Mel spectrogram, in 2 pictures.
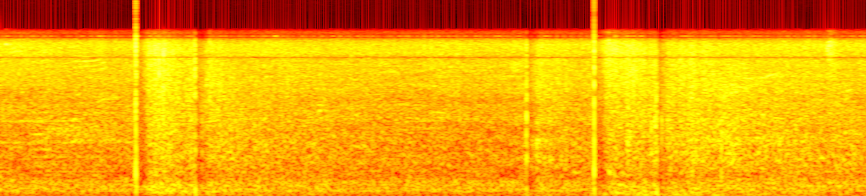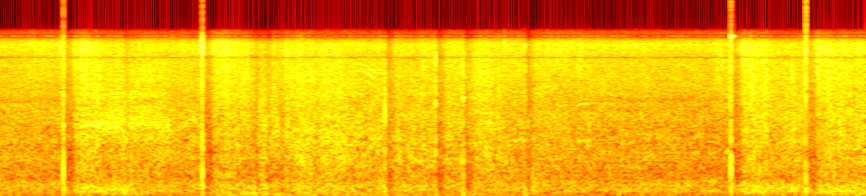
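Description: Aerial fireworks shells bursting: about ten sharp bangs at uneven spacing, over a steady background hiss.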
